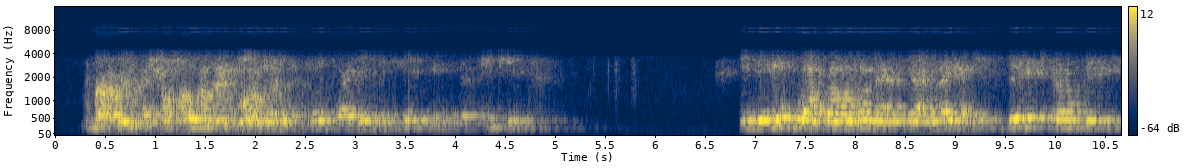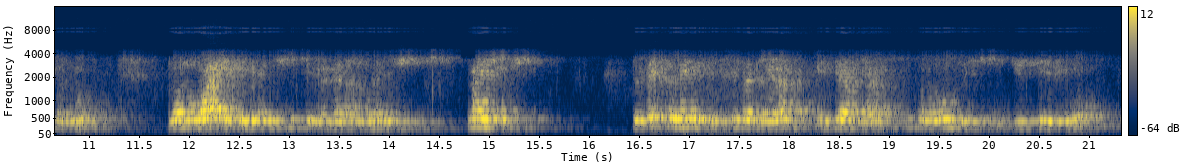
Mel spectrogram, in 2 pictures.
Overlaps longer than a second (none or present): present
